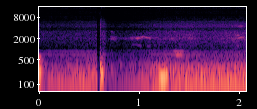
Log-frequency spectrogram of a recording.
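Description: A low rumble that builds steadily louder, over a steady low hum, with sharp clicks at the start and just over half a second in.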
